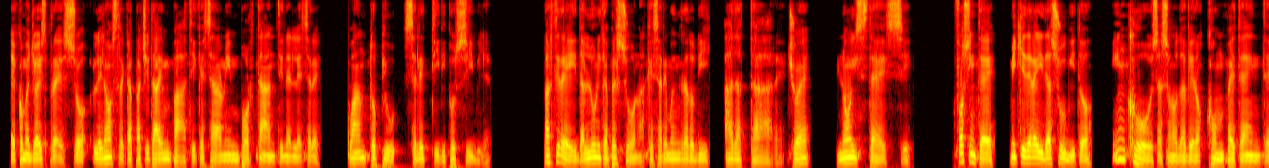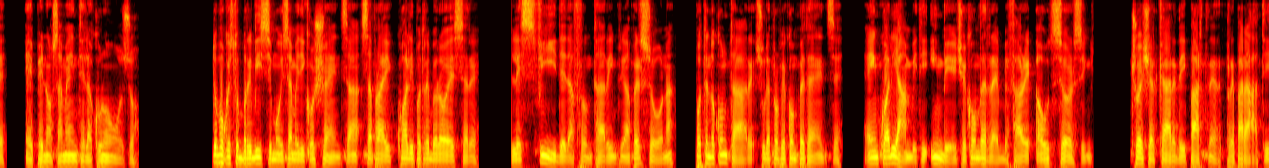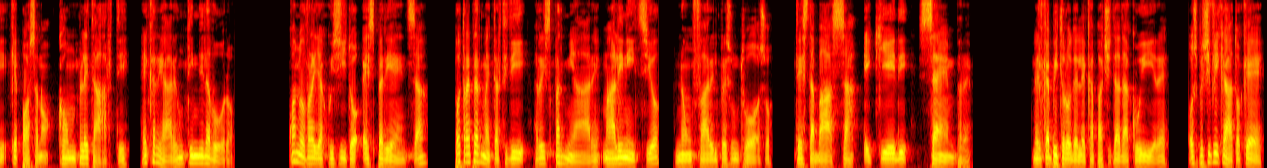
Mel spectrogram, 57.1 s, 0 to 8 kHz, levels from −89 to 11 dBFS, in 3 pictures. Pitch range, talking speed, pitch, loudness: 75-95 Hz, 120 wpm, 85 Hz, -20 LUFS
